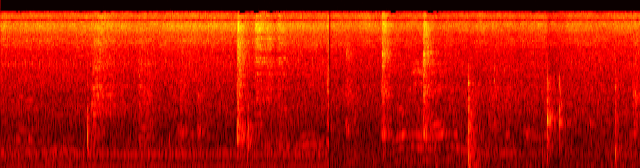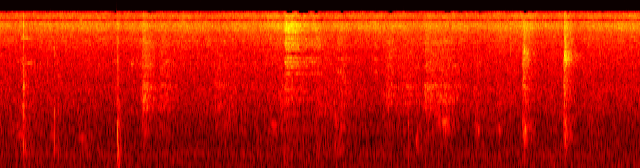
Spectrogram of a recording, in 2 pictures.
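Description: Hammer tapping small nails through a vinyl cover into a wooden tricycle seat base: irregular sharp knocks, roughly one every second or so, the loudest near the middle. A steady hum runs under the first three seconds and then stops.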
